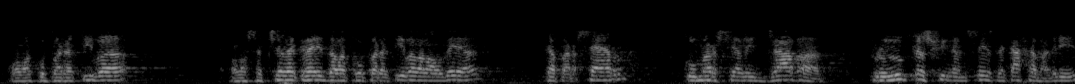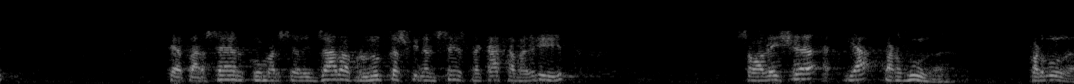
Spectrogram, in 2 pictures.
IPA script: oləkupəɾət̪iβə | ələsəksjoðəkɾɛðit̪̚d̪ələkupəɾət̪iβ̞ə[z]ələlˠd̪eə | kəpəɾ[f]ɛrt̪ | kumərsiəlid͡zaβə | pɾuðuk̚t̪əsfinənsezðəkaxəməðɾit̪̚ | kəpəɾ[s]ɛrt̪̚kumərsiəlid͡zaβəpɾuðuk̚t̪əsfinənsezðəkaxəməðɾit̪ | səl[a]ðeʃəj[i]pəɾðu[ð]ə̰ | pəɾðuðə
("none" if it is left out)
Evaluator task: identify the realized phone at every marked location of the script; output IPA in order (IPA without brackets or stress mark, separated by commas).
ð, s, s, ə, a, ð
